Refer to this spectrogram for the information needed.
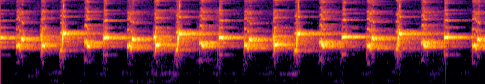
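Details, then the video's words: Sooty-headed bulbul singing in the fast, persistent ropel style at night, used as master recording for training other birds; a rapid unbroken run of clear whistled notes alternating between two pitches, about four per second, with no other sounds. "burung trucukan ropel ngotot dimalam hari"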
